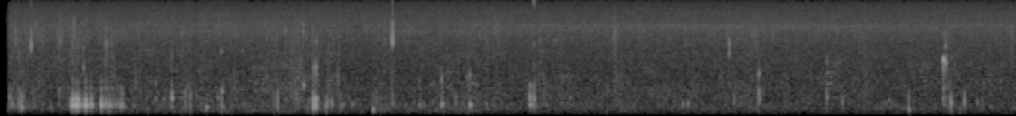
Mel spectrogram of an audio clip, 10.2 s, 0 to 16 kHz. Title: stomach growling 1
